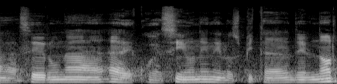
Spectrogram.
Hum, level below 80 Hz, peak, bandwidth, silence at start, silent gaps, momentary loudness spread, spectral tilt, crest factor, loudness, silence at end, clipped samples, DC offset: none; -64 dBFS; -2 dBFS; 16 kHz; 0 s; none; 6 LU; -5.5 dB/octave; 18 dB; -20 LUFS; 0 s; under 0.1%; under 0.1%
